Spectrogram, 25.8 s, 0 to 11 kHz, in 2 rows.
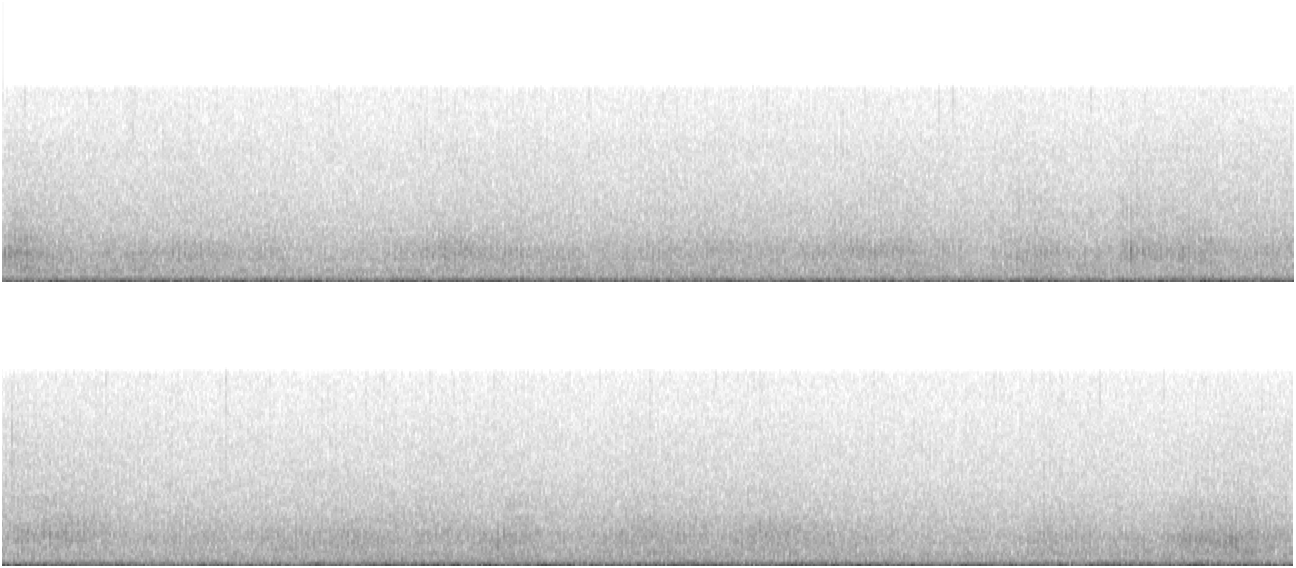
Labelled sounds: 24.6	25.5	vessel noise, 0.59 to 3.6 kHz

